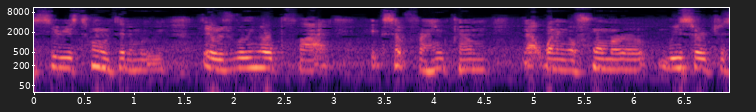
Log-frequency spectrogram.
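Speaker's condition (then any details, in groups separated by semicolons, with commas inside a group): Cerebral palsy; diplegia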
